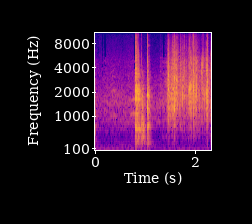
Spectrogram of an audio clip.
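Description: A clear plastic zip-lock bag of small pressure-washer parts being picked up and handled, crinkling in quick rustles through the second half. A short, louder rustle or knock comes just under a second in.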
